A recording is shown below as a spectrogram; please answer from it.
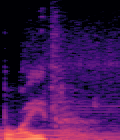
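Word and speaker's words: Blaidd: Characters in Elden Ring pronounce the wolf guy's name like Blythe.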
